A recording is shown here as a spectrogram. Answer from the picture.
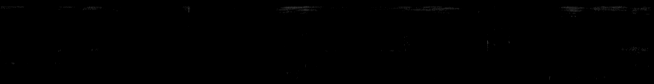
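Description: Faint scratching of a wooden pencil drawing heart outlines on paper, in several strokes with short pauses between them.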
